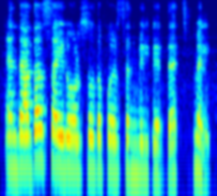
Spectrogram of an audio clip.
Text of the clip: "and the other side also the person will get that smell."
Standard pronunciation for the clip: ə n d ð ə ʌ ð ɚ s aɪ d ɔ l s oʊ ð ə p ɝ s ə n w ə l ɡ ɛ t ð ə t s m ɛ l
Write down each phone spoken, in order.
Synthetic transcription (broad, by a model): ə n d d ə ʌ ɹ s aɪ d ɔ l s oʊ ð ə p ɝ s ə n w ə l ɡ ɛ t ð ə t s m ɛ l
